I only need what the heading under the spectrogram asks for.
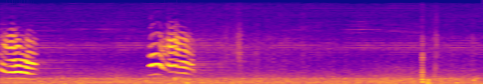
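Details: Keas at Avalanche Peak, picking up rocks with their beaks and then investigating a rucksack; two loud, wavering, harmonic screeches about one and a half seconds apart, followed by faint clicks over a quiet outdoor background.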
